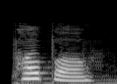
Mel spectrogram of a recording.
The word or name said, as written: popo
